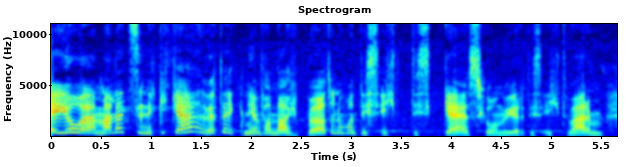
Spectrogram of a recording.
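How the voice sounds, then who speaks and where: A woman with a West Flemish accent speaks high and fairly quickly in an animated tone, with hardly any pauses. Her pitch swings very widely and her loudness shifts a lot over noticeable background noise. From West Flanders, Kortrijk. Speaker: YouTuber. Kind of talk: vlog rant. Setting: outdoors.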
